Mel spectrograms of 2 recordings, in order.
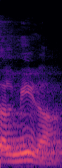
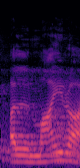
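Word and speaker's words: almirah: The right pronunciation is अलमायरा, नॉट अलमीरा, लेकिन हम लोग अलमीरा बोलते हैं, अलमारी हिंदी में होता है, प्रोनाउंसिएशन हम लोग अलमीरा करते हैं, द राइट प्रोनाउंसिएशन अलमायरा, ओके।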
